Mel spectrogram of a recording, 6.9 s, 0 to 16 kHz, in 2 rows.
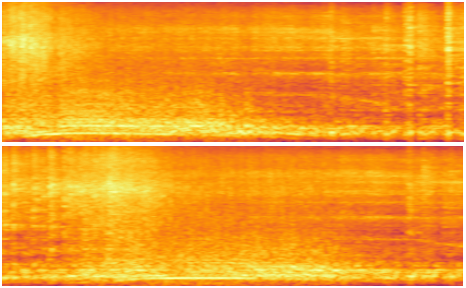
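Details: LS-swapped 5.3 2001 Lexus IS300: tape covering a rear intake manifold port came off, creating a large vacuum leak; the engine hangs far above idle, its pitch swelling and easing without throttle, up to about 4,000 rpm.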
